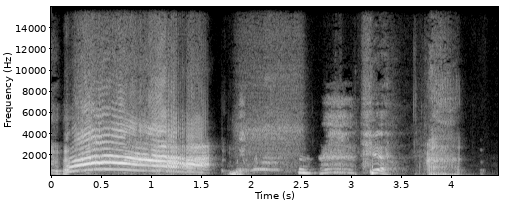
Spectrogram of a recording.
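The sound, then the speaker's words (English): A voice imitates a wounded woman's scream: one loud, drawn-out wailing cry, followed by several shorter, broken moaning sobs and gasps. “Splattering all over the place, and she screams.”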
